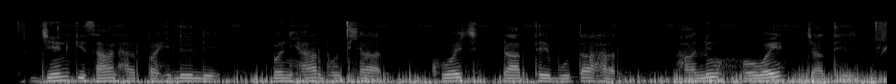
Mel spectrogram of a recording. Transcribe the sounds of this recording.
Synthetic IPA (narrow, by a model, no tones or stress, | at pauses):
d͡ʒeːnkɪsaːnɦəɾpəɦɪlelebənɪjaːɾbʱoːt̪ʰjaːɾkʰoːt͡ʃɖaːɾt̪ʰebuːt̪aɦəɾhaːluɦoːwəed͡ʒaːt̪ʰeː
